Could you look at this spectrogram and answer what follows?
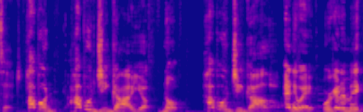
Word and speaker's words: Rabo de Galo: outside of Brazil but this is how you pronounce it Hab Habu jigal no Habu Gigalo anyway we're going to make this drink that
